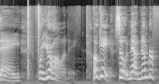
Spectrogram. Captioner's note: claps hands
